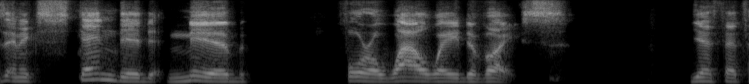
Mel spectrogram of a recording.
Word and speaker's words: Huawei: and this is an extended nib for a while way device yes that's how it's pronounced lots of people don't know how to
